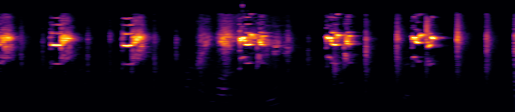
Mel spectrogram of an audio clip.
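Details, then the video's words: Lovebird giving bursts of high, harsh chattering notes in uneven clusters, with a few lower voice-like sounds in the middle of the passage. "Suara burung lovebrid"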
